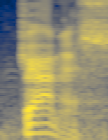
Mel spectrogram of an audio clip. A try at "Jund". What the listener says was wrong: Jund. No, no S, just Jund.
